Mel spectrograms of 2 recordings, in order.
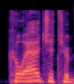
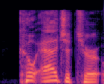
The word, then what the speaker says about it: coadjutor: Within a few years, Bishop Valerius saw to it that Augustine was consecrated coadjutor bishop. Coadjutor, or sometimes pronounced coadjutor bishop, is the assistant bishop with the right of succession once the principal bishop died or retired.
